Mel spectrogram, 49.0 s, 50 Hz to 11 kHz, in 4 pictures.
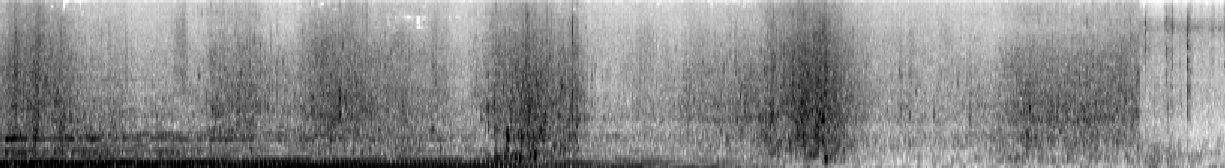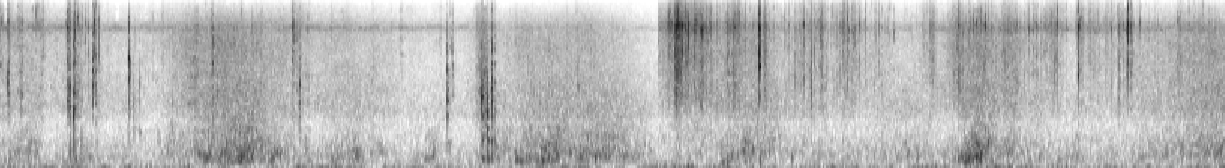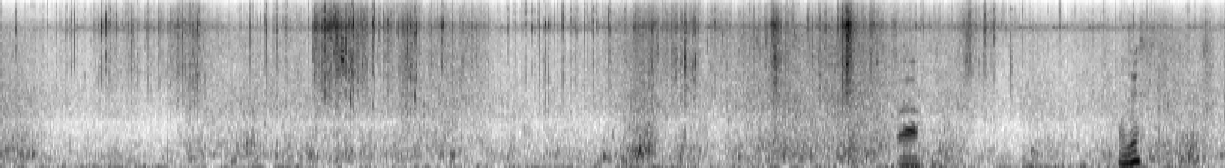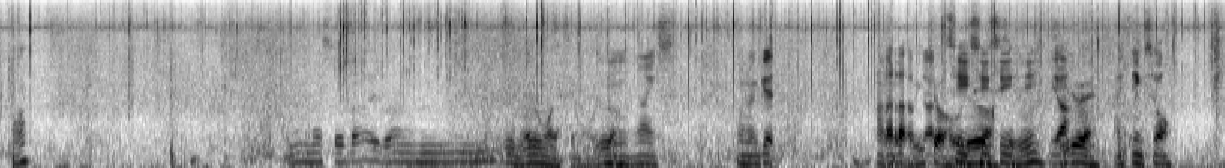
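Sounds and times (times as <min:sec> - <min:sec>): faint high-pitched tone: 0:00.0 - 0:07.8
small waves lapping on shore: 0:00.0 - 0:49.0
dry twigs snapping: 0:18.8 - 0:34.8, 0:37.8 - 0:45.8, 0:46.7 - 0:49.0.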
